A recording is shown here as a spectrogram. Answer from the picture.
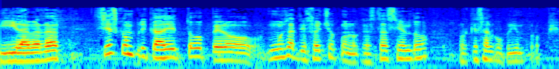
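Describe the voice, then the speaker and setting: Over noticeable background noise, a man with a fairly high voice and lively intonation speaks with big swings in loudness. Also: fairly quick pace. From Mexico, Puebla state. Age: 30s. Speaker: ska musician, band leader. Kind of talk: casual radio interview. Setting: live radio studio.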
